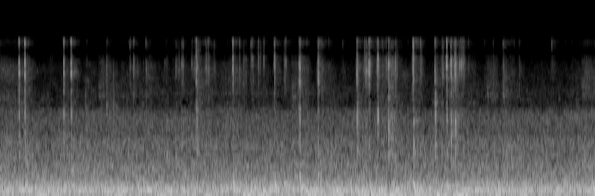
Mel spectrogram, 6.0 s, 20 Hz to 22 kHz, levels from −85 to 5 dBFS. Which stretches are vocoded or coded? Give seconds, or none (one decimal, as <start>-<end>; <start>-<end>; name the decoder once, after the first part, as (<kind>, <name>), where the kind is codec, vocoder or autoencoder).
none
